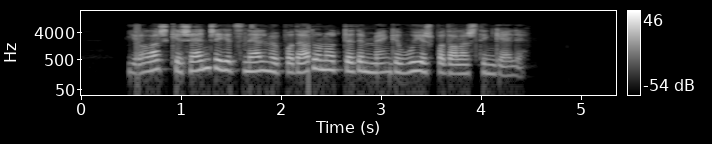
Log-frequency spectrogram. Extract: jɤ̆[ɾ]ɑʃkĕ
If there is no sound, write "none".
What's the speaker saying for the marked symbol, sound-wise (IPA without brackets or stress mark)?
l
